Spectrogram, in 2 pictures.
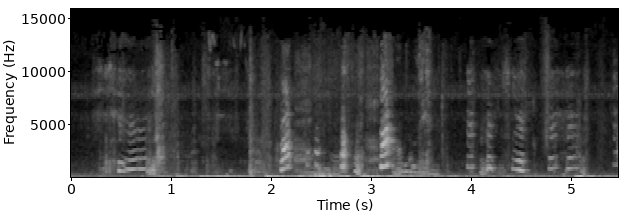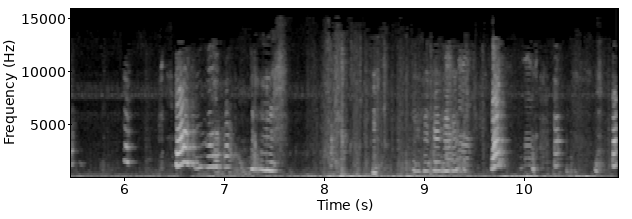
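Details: Playing Boston Terrier puppies give shrill, bending yelps and whiny squeals, often several close together, over steady low rumbling and bumping from their romping.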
